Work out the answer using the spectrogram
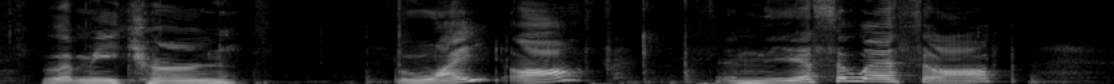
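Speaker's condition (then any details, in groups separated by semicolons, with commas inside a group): Cerebral palsy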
